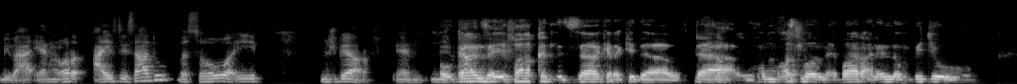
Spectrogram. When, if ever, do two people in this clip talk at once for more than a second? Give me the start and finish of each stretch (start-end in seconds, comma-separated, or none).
6.9-8.2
